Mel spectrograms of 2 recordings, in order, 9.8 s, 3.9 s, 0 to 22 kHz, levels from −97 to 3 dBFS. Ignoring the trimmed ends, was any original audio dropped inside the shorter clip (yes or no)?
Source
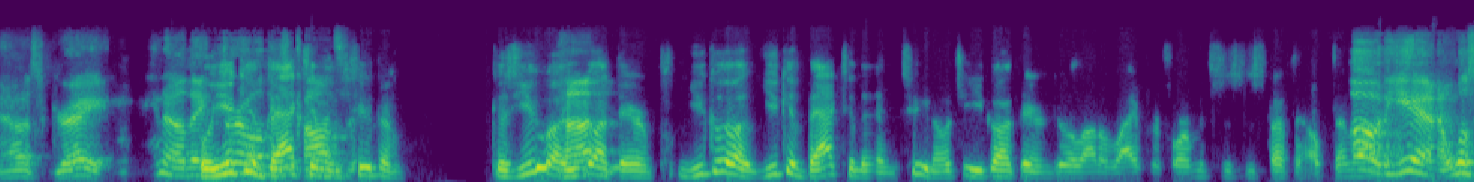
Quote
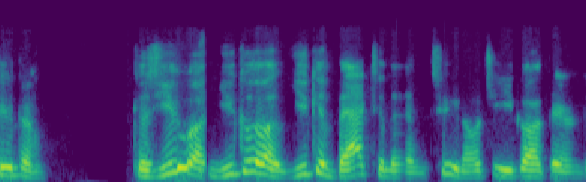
yes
